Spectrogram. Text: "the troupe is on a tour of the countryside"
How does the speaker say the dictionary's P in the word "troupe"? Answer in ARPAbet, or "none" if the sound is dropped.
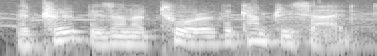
P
